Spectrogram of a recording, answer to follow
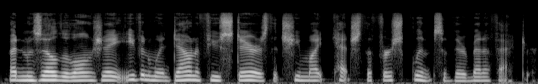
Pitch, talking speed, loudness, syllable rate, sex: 185 Hz, 210 wpm, -17 LUFS, 5.6 syllables/s, female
